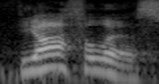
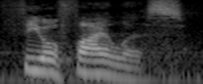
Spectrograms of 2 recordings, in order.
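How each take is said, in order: First: The name is said the speaker's usual way. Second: The name is said an alternative, odd-sounding way. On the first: The speaker calls it right. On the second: The speaker calls it wrong.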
